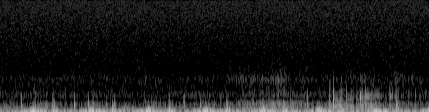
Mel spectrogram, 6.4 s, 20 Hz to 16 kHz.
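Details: Regular low thumping heartbeats at about 70 a minute with a steady low hum underneath; an ordinary self-recorded heartbeat.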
